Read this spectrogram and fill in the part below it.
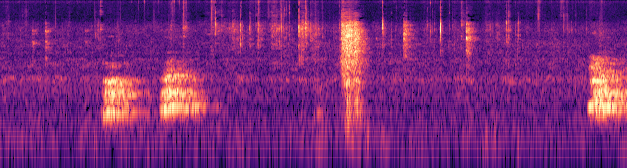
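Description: A dog barks loudly close by.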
